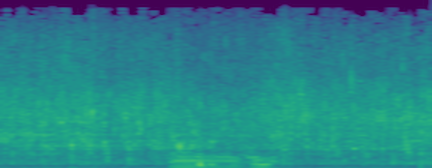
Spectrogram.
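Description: Quail sizzling steadily in a pan for a Kerala pepper roast, a constant bright hiss of frying with a brief clatter of stirring partway through, close and without talk.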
